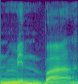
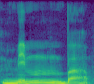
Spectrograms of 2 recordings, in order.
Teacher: maka bunyi nun sukun itu ditukar dengan bunyi mim sukun. Berarti bukan min ba, tetapi adalah mim ba. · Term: iqlab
